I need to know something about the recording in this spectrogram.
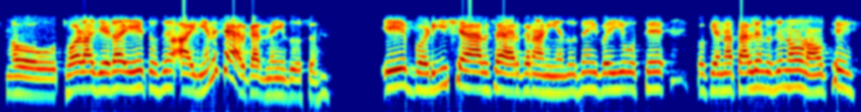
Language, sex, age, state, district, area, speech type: Dogri, female, 60+, Jammu and Kashmir, Reasi, urban, conversation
